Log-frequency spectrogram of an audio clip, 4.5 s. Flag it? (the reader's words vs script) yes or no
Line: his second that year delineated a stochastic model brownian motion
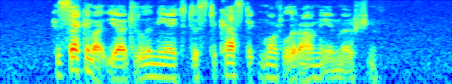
no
